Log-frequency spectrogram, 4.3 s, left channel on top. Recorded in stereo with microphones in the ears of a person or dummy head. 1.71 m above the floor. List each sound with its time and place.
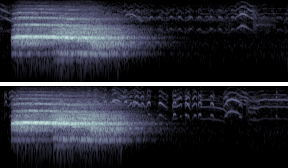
0.2 s a scream: 50° right (ahead or behind), 0.7 m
